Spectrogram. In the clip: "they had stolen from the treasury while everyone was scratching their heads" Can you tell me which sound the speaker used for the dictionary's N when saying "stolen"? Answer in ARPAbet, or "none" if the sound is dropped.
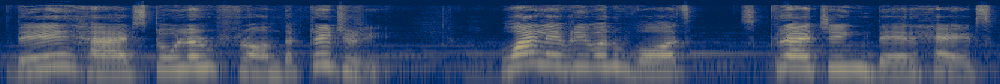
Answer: N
